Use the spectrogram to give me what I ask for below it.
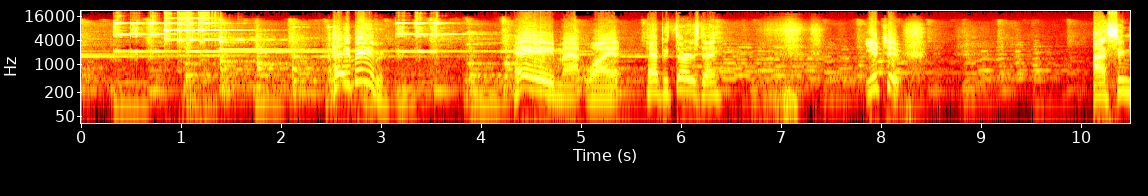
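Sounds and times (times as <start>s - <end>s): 
small bell ringing: 0.0s - 6.1s
speech: 2.5s - 3.2s, 4.3s - 6.5s, 7.8s - 8.5s, 10.1s - 10.4s.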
